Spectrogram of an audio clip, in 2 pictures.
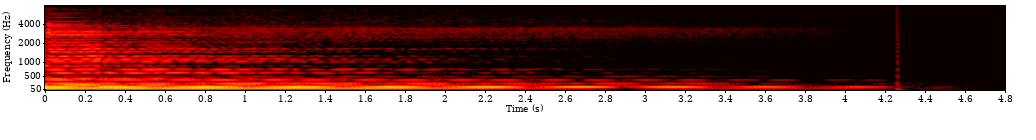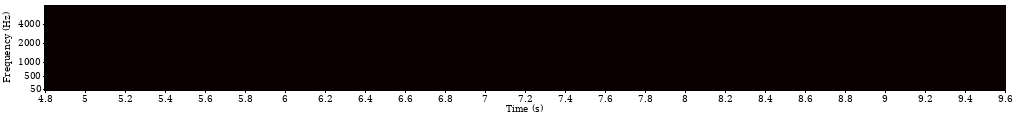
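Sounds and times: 
dream house music: 0:00.0 - 0:03.9.

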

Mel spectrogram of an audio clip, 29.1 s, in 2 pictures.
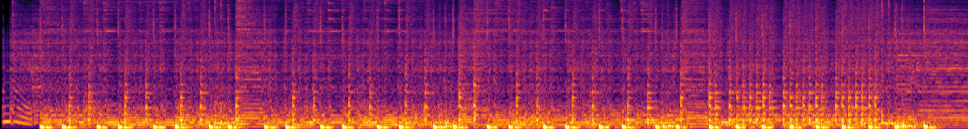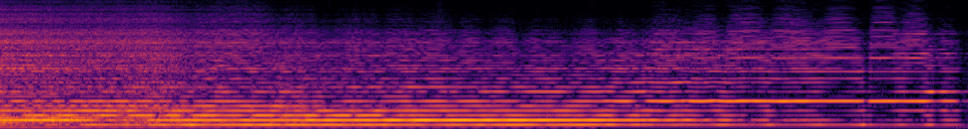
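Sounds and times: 
banda music intro: 0:00.6 - 0:15.5.

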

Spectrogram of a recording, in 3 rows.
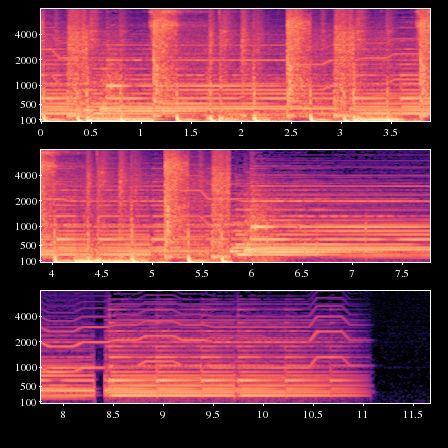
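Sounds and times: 
1990s boom bap hip hop beat: 0:00.0 - 0:07.3.

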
